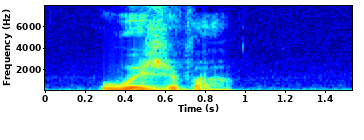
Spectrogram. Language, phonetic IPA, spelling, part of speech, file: Polish, [ˈwɨʒva], łyżwa, noun, Pl-łyżwa.ogg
